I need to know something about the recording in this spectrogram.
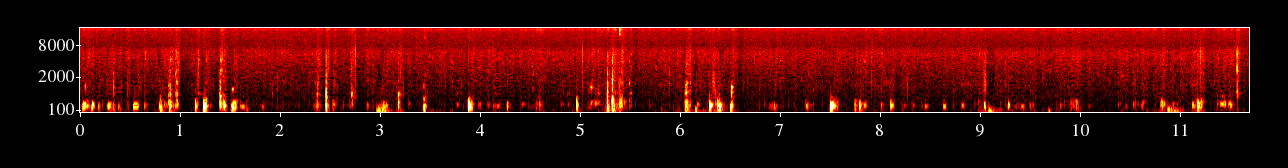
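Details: Scattered soft gurgles, squeaks and low bubbling pops in a quiet room; borborygmi of a rumbling stomach, with diarrhea and flatulence.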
